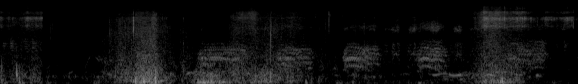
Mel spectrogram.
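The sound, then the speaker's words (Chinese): Crows fighting magpies caw loudly and harshly again and again, their rough calls overlapping in an agitated, irregular burst of squabbling, with a steady hiss of background noise underneath. “乌鸦在和喜鹊打架，呵，呵，这是这是四两只乌鸦，五只喜鹊，三只喜鹊在这儿徘徊，然后也是你听，这肯定就是他们有有激烈冲突的时候才会这样的。”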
